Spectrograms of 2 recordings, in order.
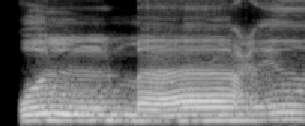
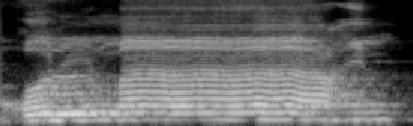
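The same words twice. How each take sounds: First: The vowel after m is held moderately long. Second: The vowel after m is stretched overlong. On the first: The speaker calls it right. "mat alif jangan terlalu panjang. Qul ma'il ya, ayun aja panjangnya" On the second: The speaker calls it wrong. "jangan sampai qul ma'il"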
